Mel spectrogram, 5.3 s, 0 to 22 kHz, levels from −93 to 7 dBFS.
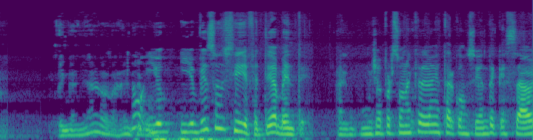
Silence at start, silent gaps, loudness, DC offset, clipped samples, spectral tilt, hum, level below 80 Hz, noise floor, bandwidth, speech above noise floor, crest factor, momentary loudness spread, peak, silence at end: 0.05 s; none; -20 LUFS; under 0.1%; under 0.1%; -6 dB/octave; none; -38 dBFS; -52 dBFS; 15.5 kHz; 33 dB; 16 dB; 10 LU; -4 dBFS; 0 s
